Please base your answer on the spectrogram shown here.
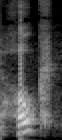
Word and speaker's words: Hoch: season it is brian hoke you can follow brian on twitter brian hoke that's at b-r-y-a-n-h-o-c-h as he says in the twitter timeline rhymes with coke of course brian welcome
